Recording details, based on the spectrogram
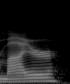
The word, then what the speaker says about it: Mayer: Oscar Mayer, like the hot dogs. Mayer is M-A-Y-E-R, not M-E.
